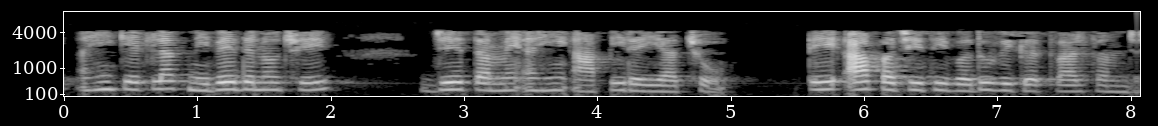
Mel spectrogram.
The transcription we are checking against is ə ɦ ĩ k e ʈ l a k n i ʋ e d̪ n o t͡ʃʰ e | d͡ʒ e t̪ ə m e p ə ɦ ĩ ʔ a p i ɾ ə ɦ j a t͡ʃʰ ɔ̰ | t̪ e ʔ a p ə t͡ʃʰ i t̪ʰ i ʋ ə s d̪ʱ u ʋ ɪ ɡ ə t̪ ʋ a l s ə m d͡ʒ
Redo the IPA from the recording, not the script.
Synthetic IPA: ə ɦ ĩ k e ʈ l a k n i ʋ e d̪ n o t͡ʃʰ e | d͡ʒ e t̪ ə m e ʔ ə ɦ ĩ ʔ a p i ɾ ə ɦ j a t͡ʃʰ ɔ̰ | t̪ e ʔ a p ə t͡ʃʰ i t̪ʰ i ʋ ə d̪ʱ u ʋ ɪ ɡ ə t̪ ʋ a ɾ s ə m d͡ʒ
